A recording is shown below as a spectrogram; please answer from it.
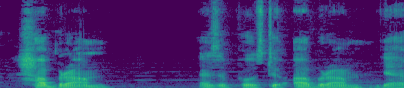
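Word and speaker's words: Ἁβραάμ: This is a rough breathing mark. So really, it'd be Habram. Habram is the way that would be trans or pronounced.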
